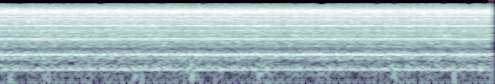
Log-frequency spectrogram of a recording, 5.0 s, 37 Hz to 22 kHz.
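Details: Jeep Wrangler YJ (no factory AC) at idle with a belt-driven onboard air compressor fitted via an added idler pulley and new serpentine belt, filling from zero (cuts on at 95, off at 125). Steady idle with a constant compressor hum, no knocks or squeal; normal.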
